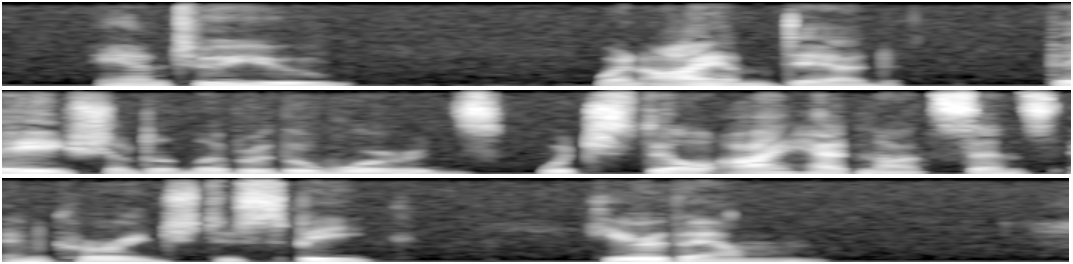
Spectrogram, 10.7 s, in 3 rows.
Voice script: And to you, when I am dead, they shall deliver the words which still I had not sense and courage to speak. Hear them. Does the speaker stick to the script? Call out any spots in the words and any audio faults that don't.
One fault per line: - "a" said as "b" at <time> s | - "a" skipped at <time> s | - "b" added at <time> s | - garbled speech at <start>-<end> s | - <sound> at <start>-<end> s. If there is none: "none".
none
